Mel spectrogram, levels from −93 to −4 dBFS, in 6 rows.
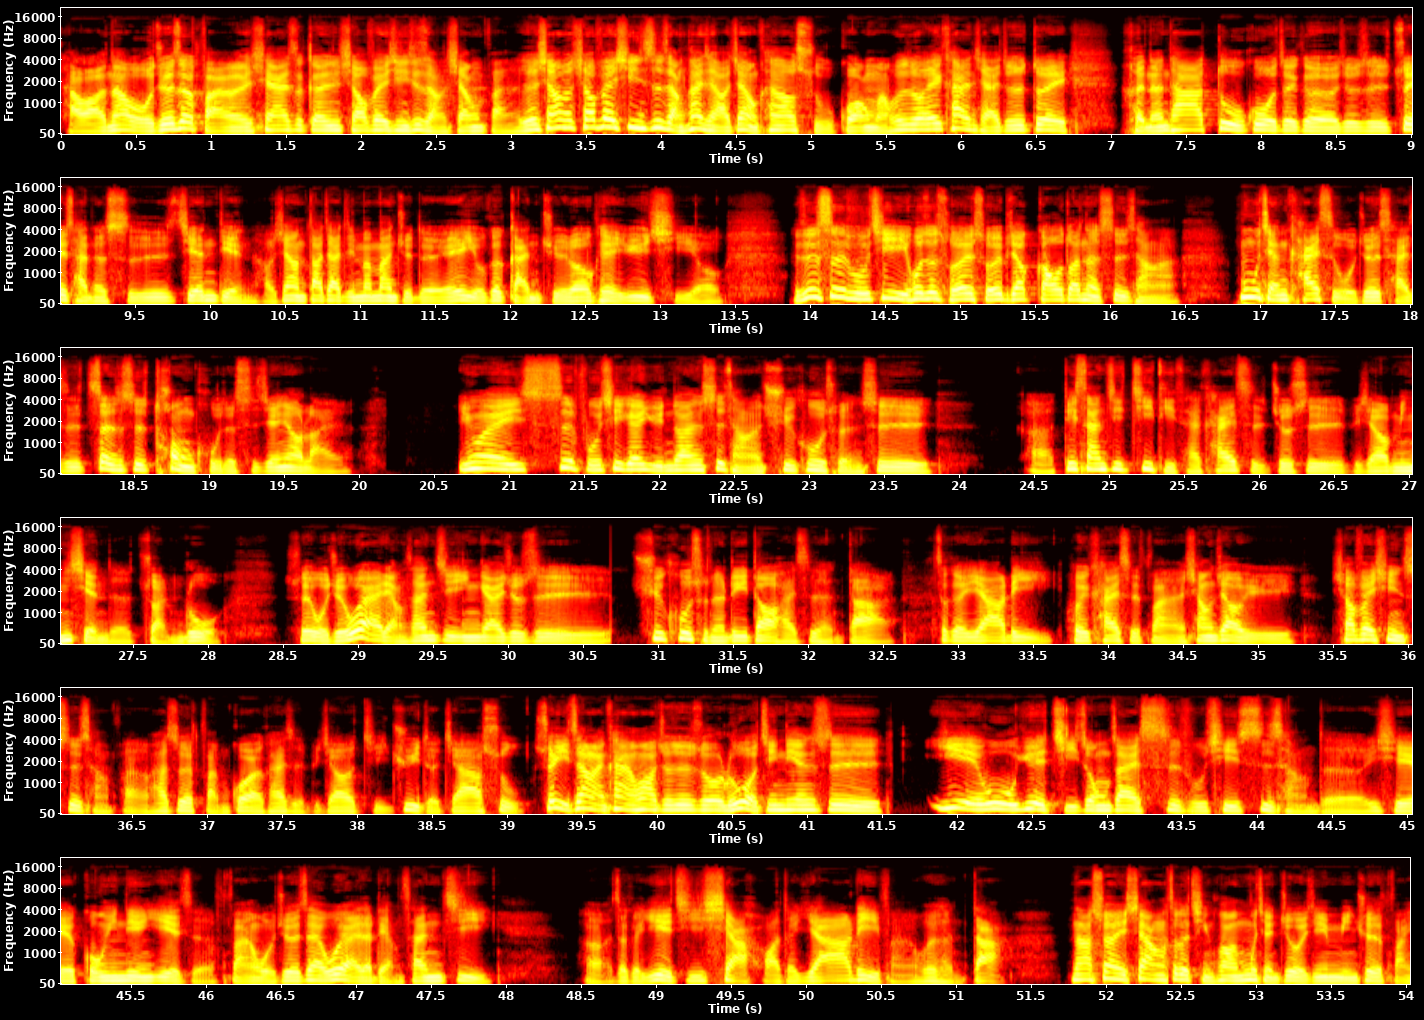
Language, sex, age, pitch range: Chinese, male, 30-49, 115-155 Hz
